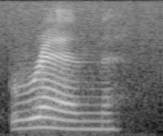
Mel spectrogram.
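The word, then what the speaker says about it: wren: the next word is Ren it's a little kind of bird a ren R and this word is spelled with a w r the W is silent E it's the E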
